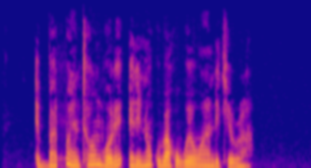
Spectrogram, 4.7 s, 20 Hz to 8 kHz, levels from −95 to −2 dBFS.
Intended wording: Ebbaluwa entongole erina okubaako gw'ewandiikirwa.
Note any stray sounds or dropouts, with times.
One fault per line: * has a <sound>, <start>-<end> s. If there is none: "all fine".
* has a dropout, 0.9-1.0 s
